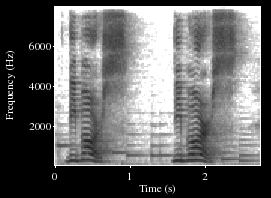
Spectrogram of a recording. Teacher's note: See how this verb finishes in a whispered sound? S. So divorce in the past tense will be divorced.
